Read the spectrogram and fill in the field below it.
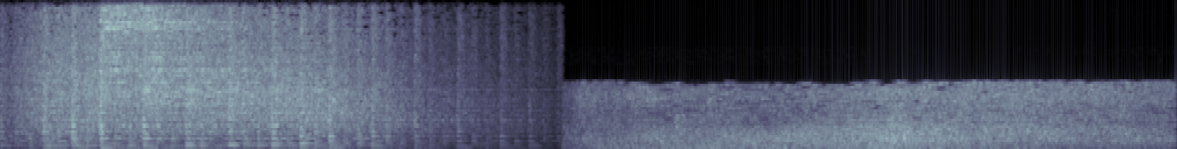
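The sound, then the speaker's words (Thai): A few seconds of musical jingle cut abruptly to steady ocean waves breaking and washing onto the sandy beach at Hat Sai Kaew in Thailand, a full, continuous roar of surf with no voices. “ถ้าเอาเสียงคลื่นที่หาดทรายแก้วเข้าเครื่องแปลภาษาเขาคงจะบอกเราว่า มาเที่ยวที่นี่สิ หาดทรายขาวน้ำทะเลใส รอคุณอยู่แล้ว”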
